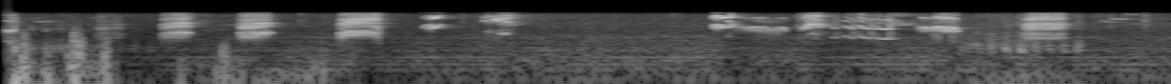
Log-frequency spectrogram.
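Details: Lorikeets being fed bits of cookie on a hotel balcony in Port Stephens, Australia, give harsh, buzzy screeches in short bursts, several per second at times, over a low background rumble and a brief thump at the start.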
